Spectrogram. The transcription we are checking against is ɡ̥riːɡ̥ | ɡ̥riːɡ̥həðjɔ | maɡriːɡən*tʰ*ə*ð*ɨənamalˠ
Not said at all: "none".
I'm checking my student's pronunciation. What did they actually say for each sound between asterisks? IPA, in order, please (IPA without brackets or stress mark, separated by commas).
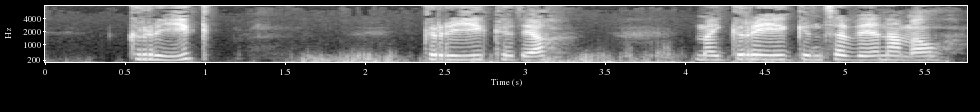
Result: tʰ, v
